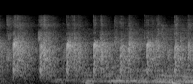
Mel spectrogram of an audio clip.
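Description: Steady, rhythmic clapping from an audience, about eight sharp claps in two seconds at an even tempo, moderately loud with no voices over it.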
